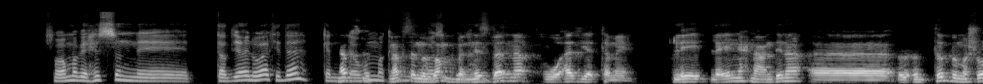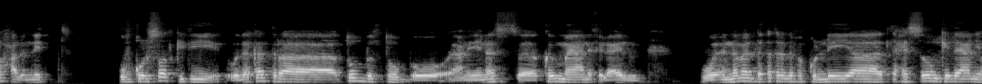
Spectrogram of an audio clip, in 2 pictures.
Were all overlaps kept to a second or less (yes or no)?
no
